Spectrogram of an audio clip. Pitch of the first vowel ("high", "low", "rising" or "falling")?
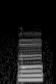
high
